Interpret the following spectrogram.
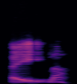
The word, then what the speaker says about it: Heila: like just say hey, like you're saying Hey. Hey. And then you just Heila. say la. Hey la.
